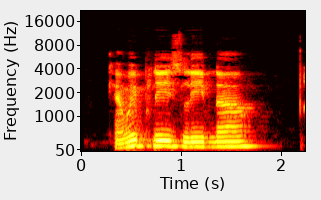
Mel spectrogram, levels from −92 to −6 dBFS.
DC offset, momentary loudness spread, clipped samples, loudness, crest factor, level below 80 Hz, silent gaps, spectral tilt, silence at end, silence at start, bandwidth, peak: under 0.1%; 9 LU; under 0.1%; -22 LUFS; 16 dB; -60 dBFS; none; -6 dB/octave; 0.45 s; 0.3 s; 11.5 kHz; -6 dBFS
